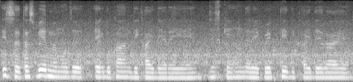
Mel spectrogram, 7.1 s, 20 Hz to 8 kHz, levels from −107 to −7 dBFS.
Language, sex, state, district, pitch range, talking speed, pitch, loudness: Hindi, male, Rajasthan, Bikaner, 135-150 Hz, 155 wpm, 140 Hz, -15 LUFS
